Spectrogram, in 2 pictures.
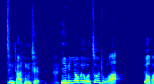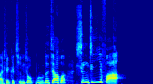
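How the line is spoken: Sobbing while speaking. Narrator (Chinese): 王妹子就呜呜的哭了起来，一边哭一边说

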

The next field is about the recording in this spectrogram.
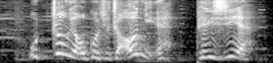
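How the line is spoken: Angry. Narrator (Chinese): 迪塞尔怒气冲冲地说

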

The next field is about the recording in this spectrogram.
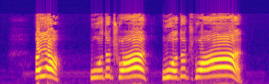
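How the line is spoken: Loud shout, young boy. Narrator (Chinese): 小男孩大叫

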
